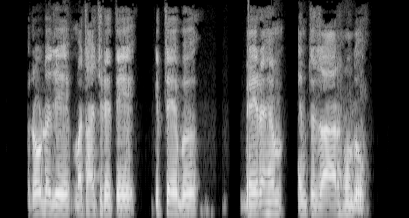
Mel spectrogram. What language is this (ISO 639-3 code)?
snd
